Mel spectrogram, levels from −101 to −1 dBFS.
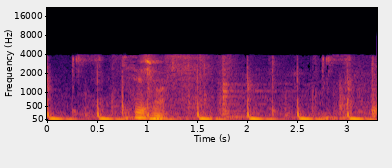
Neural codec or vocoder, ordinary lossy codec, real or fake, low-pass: none; AAC, 16 kbps; real; 7.2 kHz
